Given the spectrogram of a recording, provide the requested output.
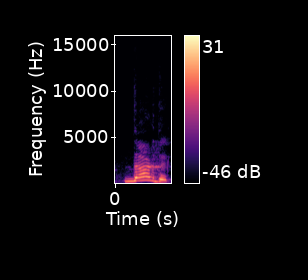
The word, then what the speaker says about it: दर्द: जब हम र को बहुत जल्दी बोलते हैं तो उसको इस तरह से लिखते हैं। जब र का उच्चारण हमको बहुत जल्दी करना होता है तो वो र नीचे न लग करके ऊपर चला जाता है हमारा।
